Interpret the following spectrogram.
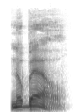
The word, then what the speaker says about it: Nobel: Dangers of stressing the wrong syllable. Stressing the wrong syllable sometimes creates misunderstandings because people think you're pronouncing a completely different word. The following words are great examples of why syllable stress is such an important component of the American accent. Listen and repeat.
